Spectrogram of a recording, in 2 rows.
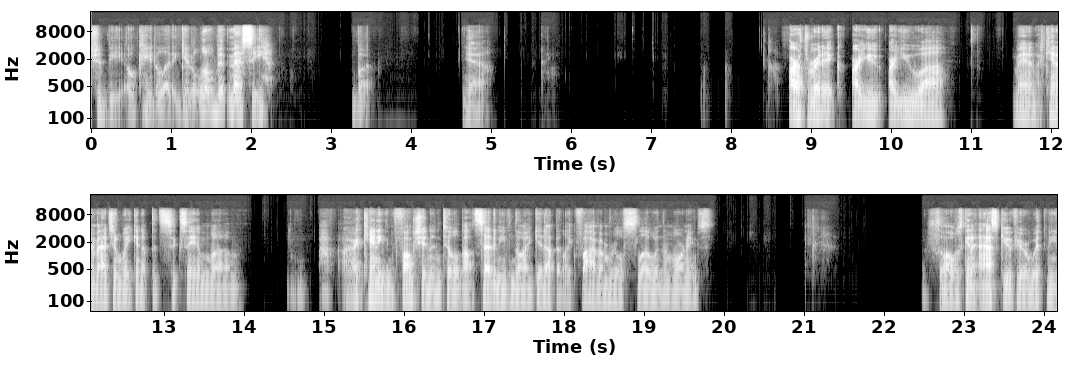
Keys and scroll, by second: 23.8 super+=.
